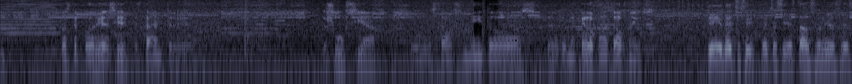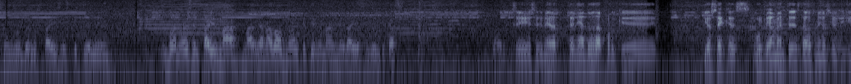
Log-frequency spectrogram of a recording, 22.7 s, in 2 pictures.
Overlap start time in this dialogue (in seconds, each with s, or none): none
